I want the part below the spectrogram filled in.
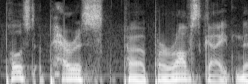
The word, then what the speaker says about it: perovskite: When it cools, bridgmanite forms into another material, a mineral called perovskite.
